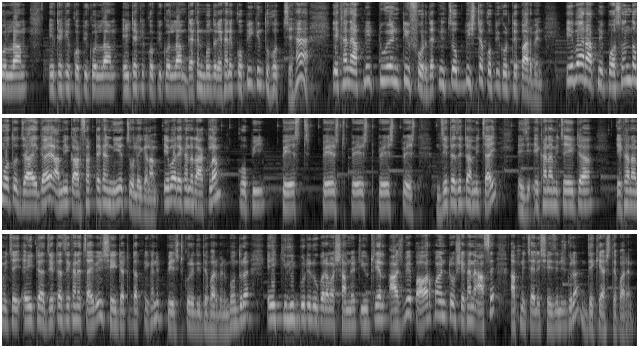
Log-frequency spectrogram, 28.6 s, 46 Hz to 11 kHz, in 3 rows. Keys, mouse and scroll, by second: 0.4 click, 1.1 ctrl+c, 1.5 click, 2.1 ctrl+c, 2.5 click, 3.3 ctrl+c, 4.4 click, 4.9 ctrl+c, 9.0 click, 10.7 click, 11.9 click, 12.8 click, 13.6 click, 14.1 click, 14.6 click, 14.9 click, 15.4 click, 15.7 click, 16.0 click, 16.4 click, 17.1 click, 17.8 click, 18.7 click, 19.4 click, 20.5 click, 27.4 click.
